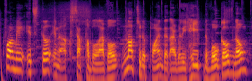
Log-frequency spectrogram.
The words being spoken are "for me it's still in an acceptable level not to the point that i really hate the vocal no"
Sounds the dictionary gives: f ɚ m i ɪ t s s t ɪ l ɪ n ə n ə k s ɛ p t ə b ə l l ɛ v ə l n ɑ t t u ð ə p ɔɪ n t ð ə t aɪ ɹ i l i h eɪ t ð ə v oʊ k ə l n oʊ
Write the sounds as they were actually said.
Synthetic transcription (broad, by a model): f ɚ m i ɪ t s s t ɪ l ɪ n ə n ə k s ɛ p t ə b ə l l ɛ v ə l n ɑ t t u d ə p ɔɪ n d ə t aɪ ɹ i l i h eɪ t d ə v oʊ k ə l n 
